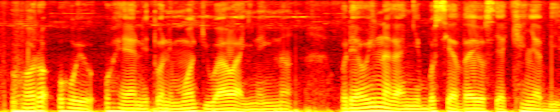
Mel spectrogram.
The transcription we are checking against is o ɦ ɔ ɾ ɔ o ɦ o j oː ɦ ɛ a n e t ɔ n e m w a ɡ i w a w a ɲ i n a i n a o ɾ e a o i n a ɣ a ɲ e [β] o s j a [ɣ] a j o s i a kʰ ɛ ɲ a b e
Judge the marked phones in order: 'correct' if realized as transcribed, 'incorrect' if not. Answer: incorrect: b, incorrect: ð

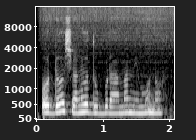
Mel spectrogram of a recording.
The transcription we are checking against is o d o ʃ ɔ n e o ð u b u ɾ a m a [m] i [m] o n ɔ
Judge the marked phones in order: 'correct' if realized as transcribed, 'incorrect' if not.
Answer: correct, correct

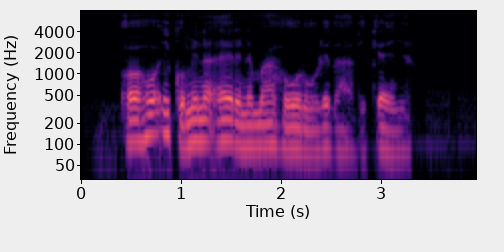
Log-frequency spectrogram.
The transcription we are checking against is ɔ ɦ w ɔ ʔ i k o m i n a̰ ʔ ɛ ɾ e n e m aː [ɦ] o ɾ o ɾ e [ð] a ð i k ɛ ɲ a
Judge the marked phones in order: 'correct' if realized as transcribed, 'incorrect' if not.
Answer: correct, correct

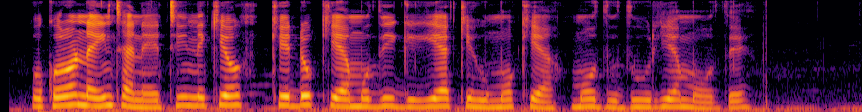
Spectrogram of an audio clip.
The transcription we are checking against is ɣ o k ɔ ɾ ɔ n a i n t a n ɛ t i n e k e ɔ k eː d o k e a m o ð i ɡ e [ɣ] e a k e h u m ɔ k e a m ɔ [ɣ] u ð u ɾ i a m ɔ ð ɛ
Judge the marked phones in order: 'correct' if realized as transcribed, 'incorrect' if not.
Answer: correct, incorrect: ð

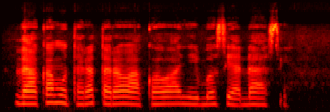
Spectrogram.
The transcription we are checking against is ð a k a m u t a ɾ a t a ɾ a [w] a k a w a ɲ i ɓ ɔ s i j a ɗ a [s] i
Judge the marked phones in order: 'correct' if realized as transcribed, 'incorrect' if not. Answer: correct, correct

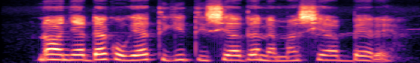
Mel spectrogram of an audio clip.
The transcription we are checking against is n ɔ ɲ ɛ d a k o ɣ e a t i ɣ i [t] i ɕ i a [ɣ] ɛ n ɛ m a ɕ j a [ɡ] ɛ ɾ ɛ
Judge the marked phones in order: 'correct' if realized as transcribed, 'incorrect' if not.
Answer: correct, incorrect: ð, incorrect: b

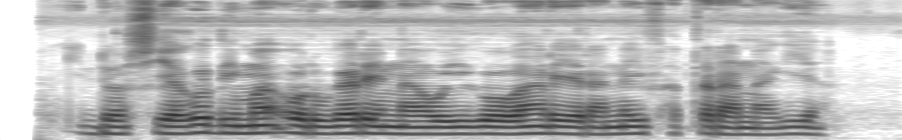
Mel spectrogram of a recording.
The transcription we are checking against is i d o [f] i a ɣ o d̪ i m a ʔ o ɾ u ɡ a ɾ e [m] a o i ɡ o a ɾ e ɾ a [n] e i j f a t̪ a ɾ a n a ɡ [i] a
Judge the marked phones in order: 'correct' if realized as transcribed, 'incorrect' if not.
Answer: incorrect: s, incorrect: n, correct, correct

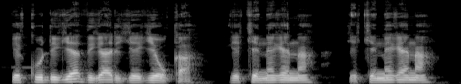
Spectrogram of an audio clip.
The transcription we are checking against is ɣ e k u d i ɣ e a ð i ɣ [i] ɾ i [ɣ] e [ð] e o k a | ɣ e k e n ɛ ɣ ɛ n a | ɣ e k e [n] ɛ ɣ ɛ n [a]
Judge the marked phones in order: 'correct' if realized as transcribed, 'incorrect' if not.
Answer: incorrect: a, correct, incorrect: ɣ, correct, correct

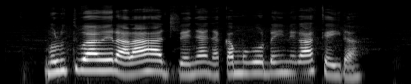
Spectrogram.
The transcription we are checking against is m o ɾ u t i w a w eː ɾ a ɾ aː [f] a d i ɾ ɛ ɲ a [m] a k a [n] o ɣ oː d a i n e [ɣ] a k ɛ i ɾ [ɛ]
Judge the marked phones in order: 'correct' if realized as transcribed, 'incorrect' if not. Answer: incorrect: h, incorrect: ɲ, incorrect: m, correct, incorrect: a

